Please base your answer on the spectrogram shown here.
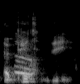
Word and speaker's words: epitome: the moment um the another word that I have really badly mispronounced is epitome right which is epitomy epitomy right so uh when for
